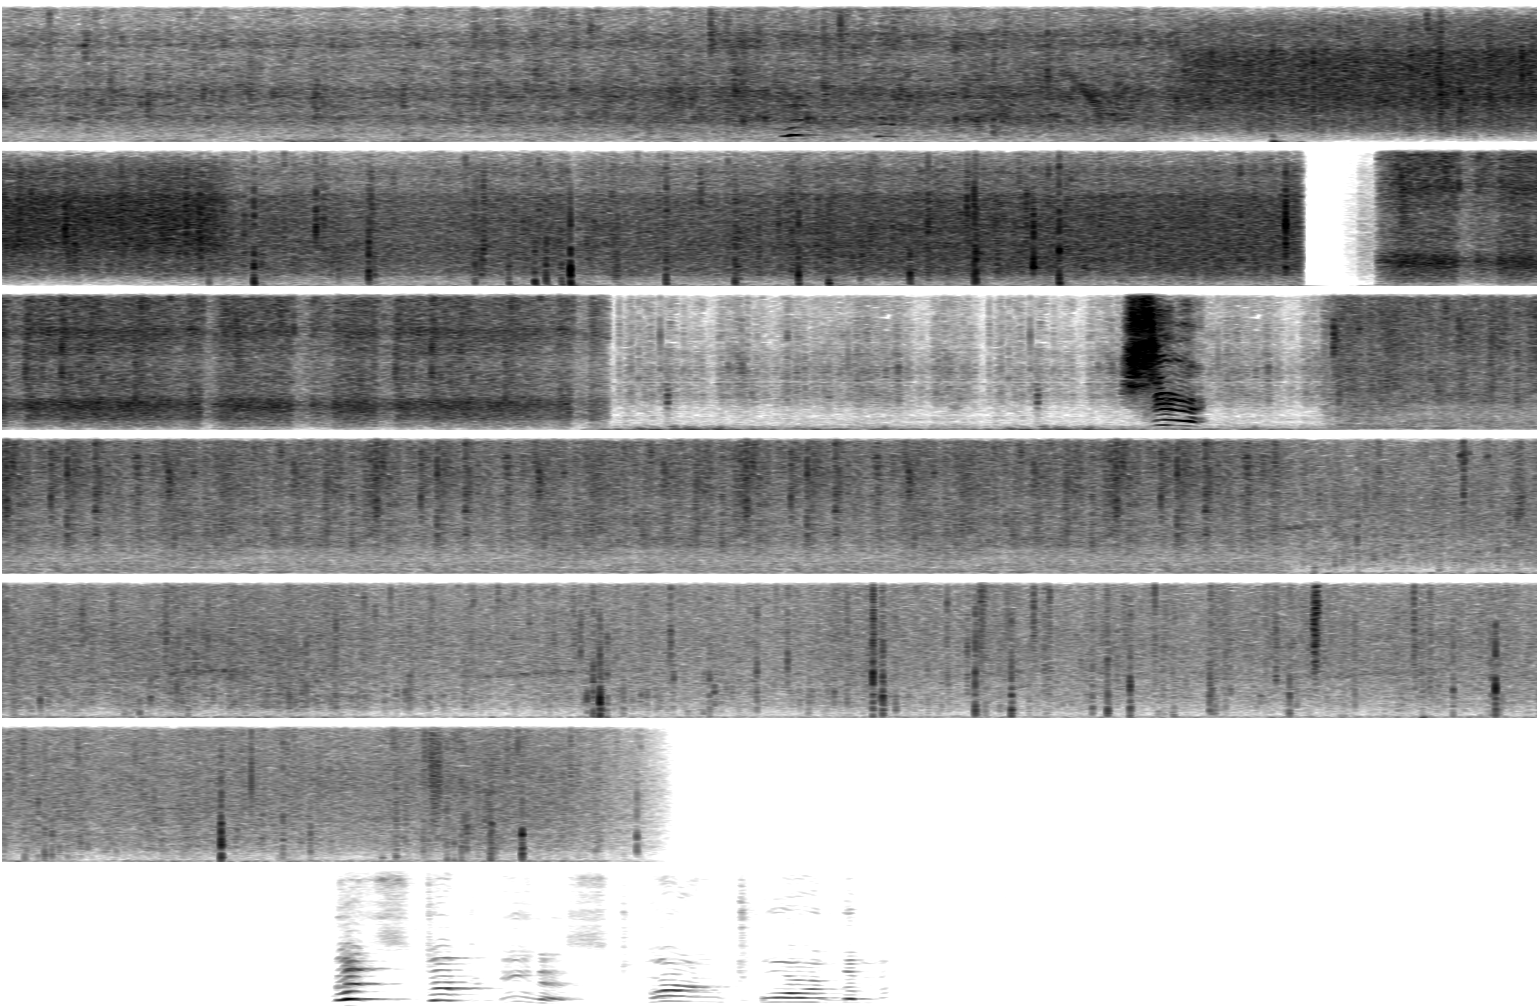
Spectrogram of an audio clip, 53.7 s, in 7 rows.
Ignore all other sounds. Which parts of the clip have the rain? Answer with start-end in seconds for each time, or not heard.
0.0-41.7.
